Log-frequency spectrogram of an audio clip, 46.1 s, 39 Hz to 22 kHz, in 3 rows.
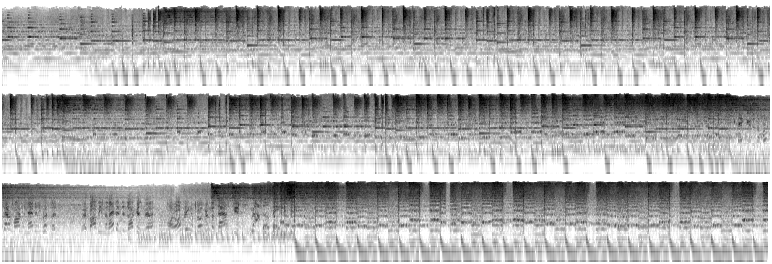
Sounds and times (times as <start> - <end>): Music: 0.0 - 46.0.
